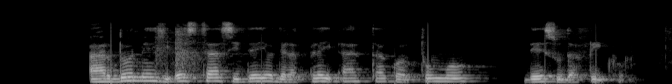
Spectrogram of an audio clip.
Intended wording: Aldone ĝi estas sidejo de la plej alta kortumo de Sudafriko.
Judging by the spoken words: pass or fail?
pass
